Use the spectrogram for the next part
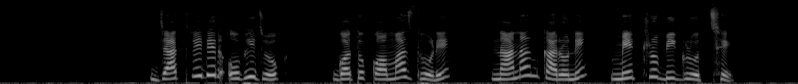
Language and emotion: Bengali, neutral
